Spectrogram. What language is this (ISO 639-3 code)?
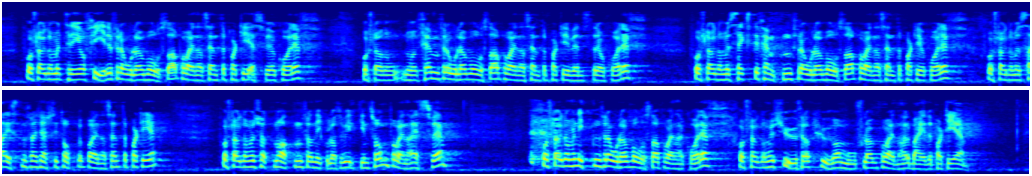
nob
